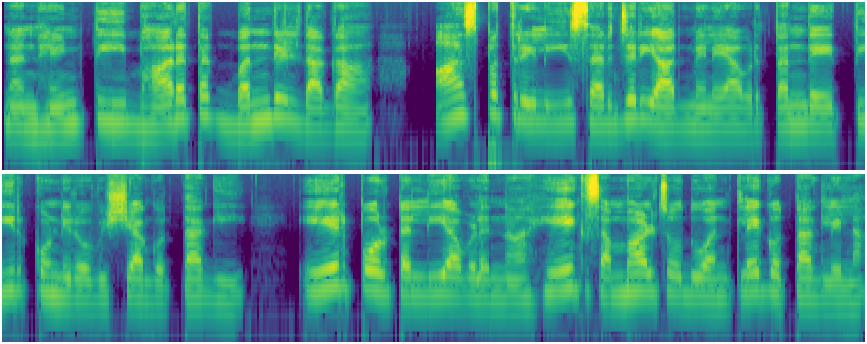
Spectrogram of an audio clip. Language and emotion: Kannada, sad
